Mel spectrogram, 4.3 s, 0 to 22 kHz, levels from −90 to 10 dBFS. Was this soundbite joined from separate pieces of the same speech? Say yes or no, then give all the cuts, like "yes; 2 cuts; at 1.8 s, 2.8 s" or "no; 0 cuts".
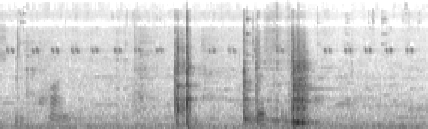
no; 0 cuts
